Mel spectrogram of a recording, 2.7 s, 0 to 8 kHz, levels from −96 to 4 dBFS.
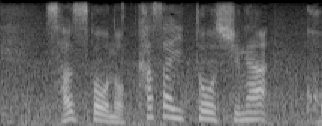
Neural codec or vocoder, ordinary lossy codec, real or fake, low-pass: none; none; real; 7.2 kHz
